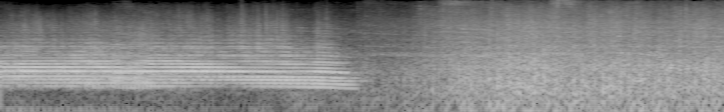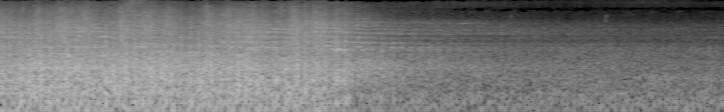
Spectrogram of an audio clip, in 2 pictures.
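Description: An Amtrak diesel locomotive's horn sounds one long blast that stops about three and a half seconds in. The passenger cars then roll past with wheel clatter on the rails, fading away after about eleven seconds.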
